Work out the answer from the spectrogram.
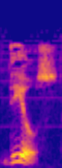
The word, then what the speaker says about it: Deus: Like Zeus, but Deus.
